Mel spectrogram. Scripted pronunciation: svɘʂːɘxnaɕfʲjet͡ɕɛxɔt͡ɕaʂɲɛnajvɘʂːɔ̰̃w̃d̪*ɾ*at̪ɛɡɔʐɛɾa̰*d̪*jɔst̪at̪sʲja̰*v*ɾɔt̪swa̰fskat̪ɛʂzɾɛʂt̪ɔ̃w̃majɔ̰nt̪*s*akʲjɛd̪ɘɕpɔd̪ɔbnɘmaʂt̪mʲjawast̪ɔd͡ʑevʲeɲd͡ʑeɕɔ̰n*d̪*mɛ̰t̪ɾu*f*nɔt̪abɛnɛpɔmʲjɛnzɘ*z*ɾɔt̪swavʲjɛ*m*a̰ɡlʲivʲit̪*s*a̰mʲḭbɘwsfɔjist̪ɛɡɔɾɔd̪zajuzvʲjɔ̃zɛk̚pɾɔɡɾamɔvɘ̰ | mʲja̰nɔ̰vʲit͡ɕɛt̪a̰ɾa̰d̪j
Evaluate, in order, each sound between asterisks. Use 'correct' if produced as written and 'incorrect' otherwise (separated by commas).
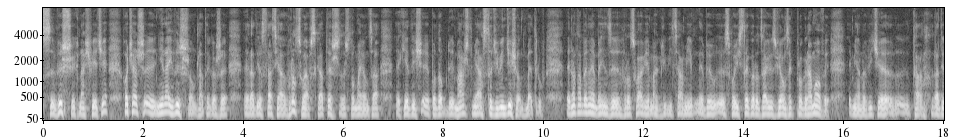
incorrect, correct, correct, correct, incorrect, correct, incorrect, correct, correct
